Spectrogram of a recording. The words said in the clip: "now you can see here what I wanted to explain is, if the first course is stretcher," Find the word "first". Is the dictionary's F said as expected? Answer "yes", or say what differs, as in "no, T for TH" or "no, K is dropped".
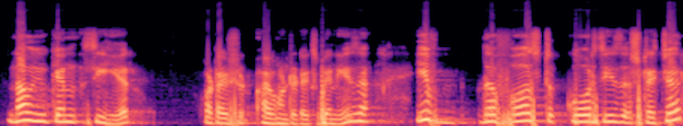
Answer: yes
